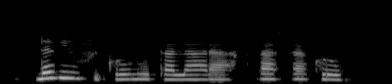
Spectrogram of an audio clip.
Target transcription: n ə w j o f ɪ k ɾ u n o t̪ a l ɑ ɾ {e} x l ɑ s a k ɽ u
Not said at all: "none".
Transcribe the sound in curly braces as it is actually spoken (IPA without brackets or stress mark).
a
